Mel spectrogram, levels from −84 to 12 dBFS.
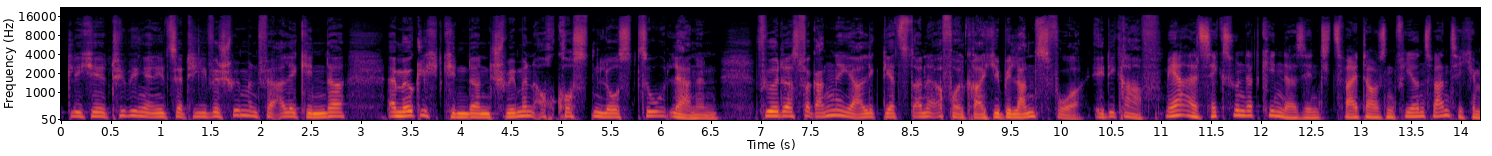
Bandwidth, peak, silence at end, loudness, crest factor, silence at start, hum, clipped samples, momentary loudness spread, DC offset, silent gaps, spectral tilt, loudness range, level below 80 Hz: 17 kHz; -8 dBFS; 0 s; -25 LUFS; 16 dB; 0.05 s; none; under 0.1%; 7 LU; under 0.1%; none; -5.5 dB/octave; 2 LU; -52 dBFS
